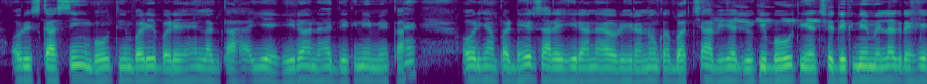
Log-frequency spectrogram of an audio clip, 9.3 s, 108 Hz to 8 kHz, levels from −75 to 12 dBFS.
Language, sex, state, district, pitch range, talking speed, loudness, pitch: Maithili, male, Bihar, Kishanganj, 125-135 Hz, 245 wpm, -19 LUFS, 130 Hz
